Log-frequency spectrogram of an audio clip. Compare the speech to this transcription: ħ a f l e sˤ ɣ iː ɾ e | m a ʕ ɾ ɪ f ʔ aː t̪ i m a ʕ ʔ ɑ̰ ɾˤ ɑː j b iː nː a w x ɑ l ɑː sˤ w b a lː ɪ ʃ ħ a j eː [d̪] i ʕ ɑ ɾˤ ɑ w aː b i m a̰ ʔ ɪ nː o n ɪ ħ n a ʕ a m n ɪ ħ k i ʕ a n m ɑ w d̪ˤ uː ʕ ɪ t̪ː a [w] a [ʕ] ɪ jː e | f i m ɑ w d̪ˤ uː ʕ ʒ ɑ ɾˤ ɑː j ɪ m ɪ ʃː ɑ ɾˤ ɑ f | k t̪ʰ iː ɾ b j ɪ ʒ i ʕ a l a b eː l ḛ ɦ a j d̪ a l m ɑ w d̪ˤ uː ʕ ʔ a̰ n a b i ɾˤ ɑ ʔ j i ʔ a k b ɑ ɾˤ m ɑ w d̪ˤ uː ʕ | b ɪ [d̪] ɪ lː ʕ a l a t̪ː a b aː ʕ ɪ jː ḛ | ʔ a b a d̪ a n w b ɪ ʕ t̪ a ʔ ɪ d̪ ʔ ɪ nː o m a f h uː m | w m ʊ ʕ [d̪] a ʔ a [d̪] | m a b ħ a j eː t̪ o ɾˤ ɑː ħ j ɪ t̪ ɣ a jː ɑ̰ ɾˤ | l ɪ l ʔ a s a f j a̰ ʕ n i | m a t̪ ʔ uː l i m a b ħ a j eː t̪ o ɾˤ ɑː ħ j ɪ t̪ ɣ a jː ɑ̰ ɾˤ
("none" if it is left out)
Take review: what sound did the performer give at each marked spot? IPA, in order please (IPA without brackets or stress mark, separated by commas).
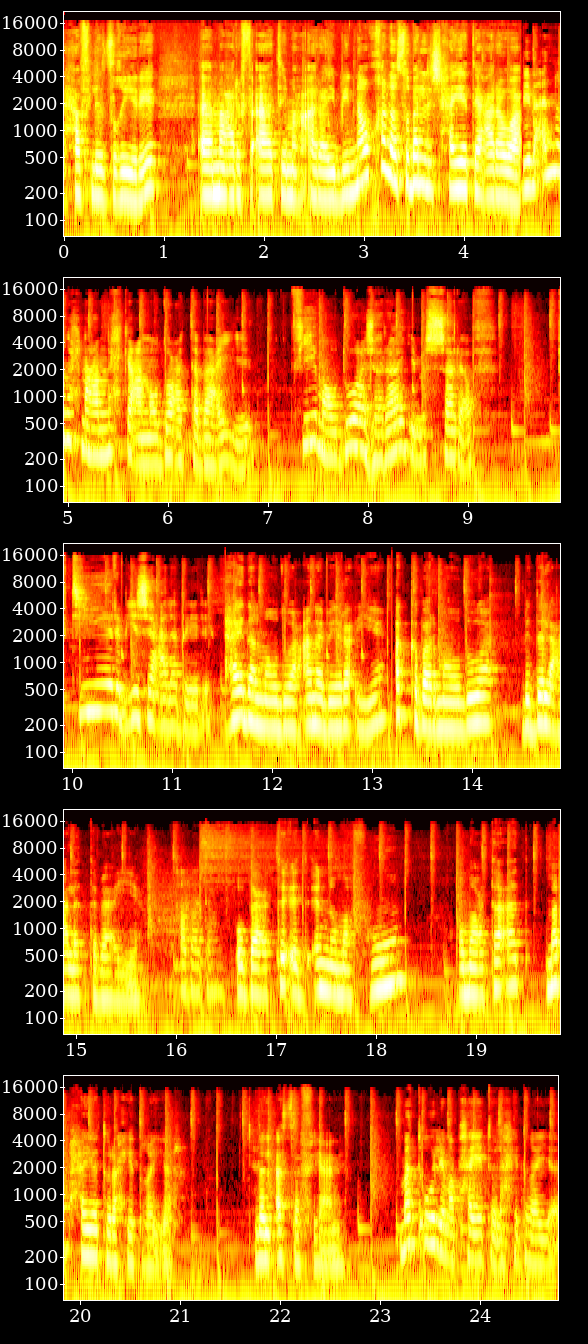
t̪, b, ʕ, d̪, t̪, d̪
